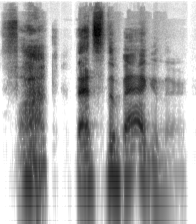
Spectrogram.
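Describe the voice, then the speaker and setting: A man with a Chicago accent co-hosting a podcast in casual debate chat, animated and profane, stumbling and restarting his sentences. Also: medium pitch, unhurried, slightly rough, dry recording. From Chicago area. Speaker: podcast co-host.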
